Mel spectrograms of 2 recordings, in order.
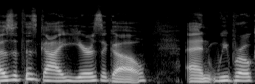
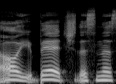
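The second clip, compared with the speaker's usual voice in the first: acted-out screaming, higher; 2 semitones higher than usual. Retelling a scary encounter, quoting a man calling them names, retelling a scream. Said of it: "he's screaming about".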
